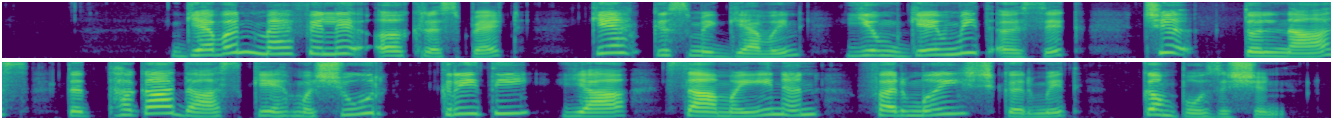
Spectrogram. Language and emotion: Kashmiri, neutral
